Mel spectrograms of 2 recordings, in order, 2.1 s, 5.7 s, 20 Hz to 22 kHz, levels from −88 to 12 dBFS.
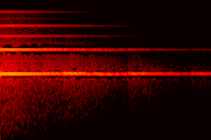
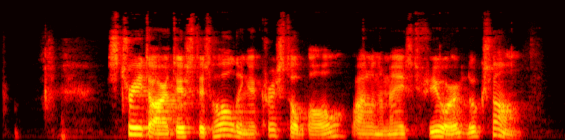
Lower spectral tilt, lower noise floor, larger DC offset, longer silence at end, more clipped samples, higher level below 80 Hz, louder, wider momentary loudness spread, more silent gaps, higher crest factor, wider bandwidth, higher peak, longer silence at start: second, 7 dB/octave vs -4.5 dB/octave; first, -52 dBFS vs -44 dBFS; neither; second, 0 s vs 0.45 s; neither; second, under -90 dBFS vs -64 dBFS; second, -30 LUFS vs -19 LUFS; first, 23 LU vs 12 LU; neither; about the same, 18 dB vs 20 dB; about the same, 16 kHz vs 15 kHz; second, -16 dBFS vs 0 dBFS; second, 0 s vs 0.45 s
